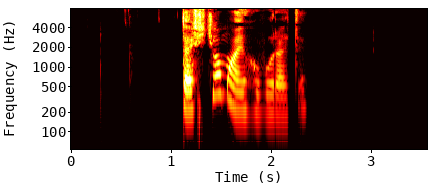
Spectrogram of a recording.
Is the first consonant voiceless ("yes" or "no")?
yes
